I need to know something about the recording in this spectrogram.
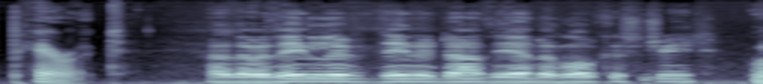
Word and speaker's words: Parrott: How do you say that? Perot? They called it Parrott.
